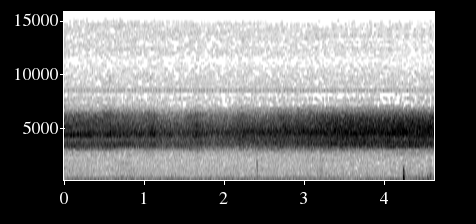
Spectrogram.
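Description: Steady, high-pitched insect chorus, a continuous drone with no breaks.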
